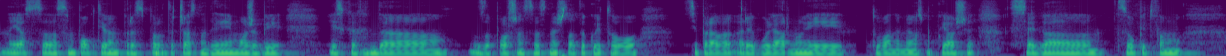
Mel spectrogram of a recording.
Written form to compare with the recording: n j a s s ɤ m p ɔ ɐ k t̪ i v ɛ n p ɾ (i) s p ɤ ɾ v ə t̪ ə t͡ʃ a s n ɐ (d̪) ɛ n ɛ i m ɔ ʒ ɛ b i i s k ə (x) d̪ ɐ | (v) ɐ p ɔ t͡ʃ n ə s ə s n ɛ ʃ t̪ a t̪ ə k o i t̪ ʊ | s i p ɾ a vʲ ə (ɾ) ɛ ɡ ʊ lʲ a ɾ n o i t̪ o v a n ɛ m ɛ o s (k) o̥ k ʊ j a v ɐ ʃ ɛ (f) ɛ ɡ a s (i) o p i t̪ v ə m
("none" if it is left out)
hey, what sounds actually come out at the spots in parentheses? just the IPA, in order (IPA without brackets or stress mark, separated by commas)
ɛ, d̪, x, z, ɾ, p, s, ɛ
